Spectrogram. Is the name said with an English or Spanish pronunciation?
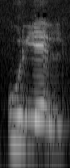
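Spanish. It is said with Spanish vowels and sounds. The speaker calls it right. "You know that's U"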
